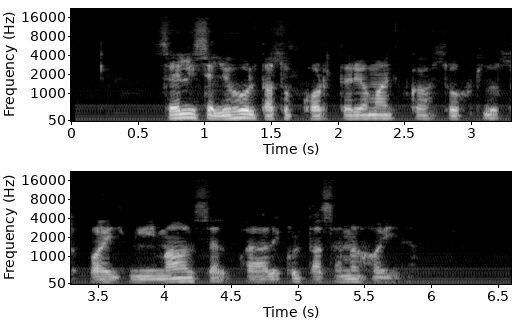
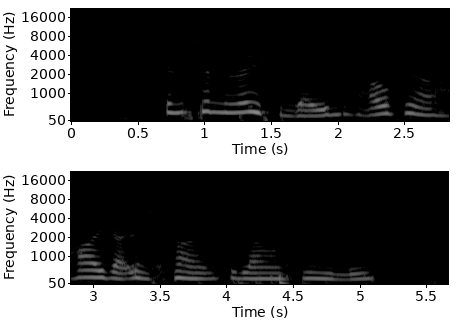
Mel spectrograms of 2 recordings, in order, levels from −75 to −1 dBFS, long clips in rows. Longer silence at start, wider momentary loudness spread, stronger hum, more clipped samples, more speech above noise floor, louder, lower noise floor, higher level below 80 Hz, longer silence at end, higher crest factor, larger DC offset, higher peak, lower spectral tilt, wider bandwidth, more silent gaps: about the same, 0.7 s vs 0.7 s; first, 13 LU vs 7 LU; first, 50 Hz at -45 dBFS vs none; neither; about the same, 33 dB vs 35 dB; first, -22 LUFS vs -48 LUFS; second, -54 dBFS vs -83 dBFS; first, -54 dBFS vs -72 dBFS; first, 0.85 s vs 0.55 s; first, 20 dB vs 14 dB; neither; first, -2 dBFS vs -34 dBFS; about the same, -7 dB/octave vs -8 dB/octave; first, 16.5 kHz vs 11 kHz; neither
